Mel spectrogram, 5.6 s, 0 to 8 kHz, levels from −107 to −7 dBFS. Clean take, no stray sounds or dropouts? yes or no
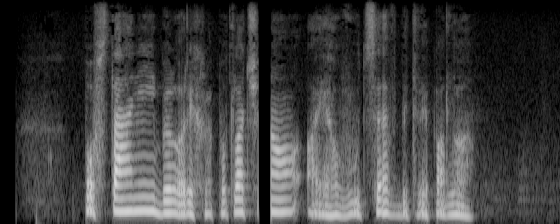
no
